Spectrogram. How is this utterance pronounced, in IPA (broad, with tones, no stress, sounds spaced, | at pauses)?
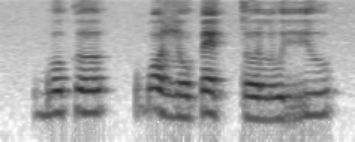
b o˦˥ k ɤ˦˥ | b ɔ˥˨ ɮ o˨˩ p ɛ˥˨ tː ɤ˨˩ l u˨˩ rʲ u˦˥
